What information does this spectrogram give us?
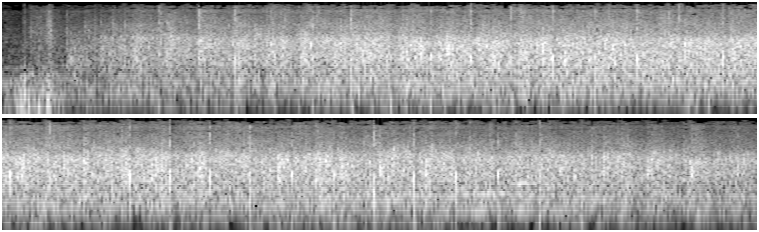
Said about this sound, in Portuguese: Amém? Podemos aplaudi-lo?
